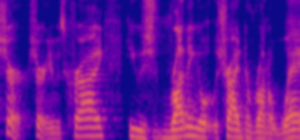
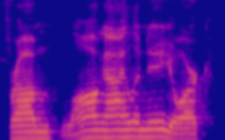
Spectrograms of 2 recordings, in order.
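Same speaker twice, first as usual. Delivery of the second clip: mock gloomy announcer voice, pitched lower; 3 semitones lower than usual. Retelling a ring announcer's introduction: imitating a depressing introduction. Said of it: "He did the most depressing introduction".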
